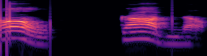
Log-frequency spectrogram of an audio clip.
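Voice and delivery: loud, sudden "oh God, no"; dismayed outburst. Real, not acted. Tutor notices an error on his board, loud dismayed cry. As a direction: blurt it out in real dismay.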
